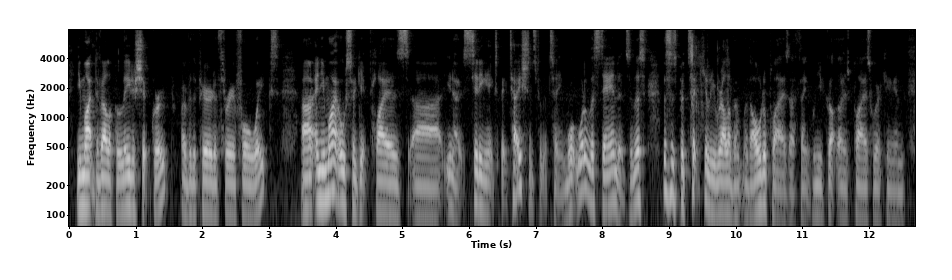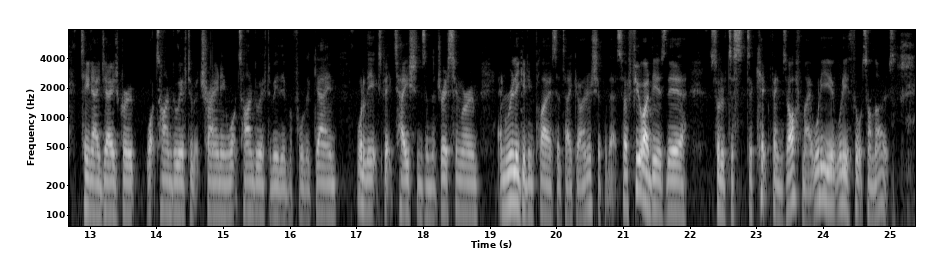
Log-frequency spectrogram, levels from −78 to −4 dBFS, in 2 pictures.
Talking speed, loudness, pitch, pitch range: 265 wpm, -28 LUFS, 110 Hz, 105-120 Hz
